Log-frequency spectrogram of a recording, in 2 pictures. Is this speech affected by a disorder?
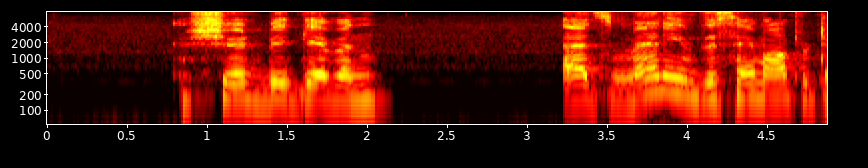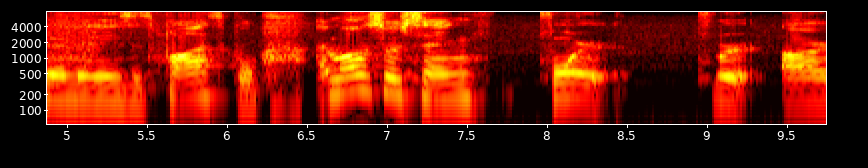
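Yes: cerebral palsy, spastic quadriplegia, severe.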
